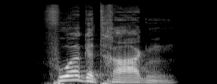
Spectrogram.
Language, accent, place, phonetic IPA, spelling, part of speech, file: German, Germany, Berlin, [ˈfoːɐ̯ɡəˌtʁaːɡn̩], vorgetragen, verb, De-vorgetragen.ogg
- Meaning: past participle of vortragen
